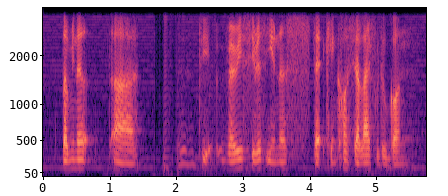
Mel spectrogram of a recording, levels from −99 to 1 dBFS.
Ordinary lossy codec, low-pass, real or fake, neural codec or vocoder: none; 3.6 kHz; real; none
